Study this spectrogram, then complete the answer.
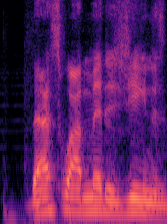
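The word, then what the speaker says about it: Medellín: But it's technically in Colombia is Medigene with a G sound. Medigene.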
